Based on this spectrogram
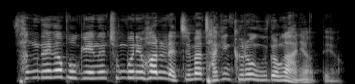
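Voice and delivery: ordinary talk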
